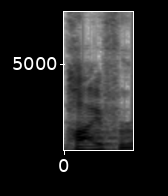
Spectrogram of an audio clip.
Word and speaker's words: Pfeiffer: Is the P silent, or are you pronouncing the P on Pfeiffer? I pronounce it Pfeiffer, but I'll answer to just about anything.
